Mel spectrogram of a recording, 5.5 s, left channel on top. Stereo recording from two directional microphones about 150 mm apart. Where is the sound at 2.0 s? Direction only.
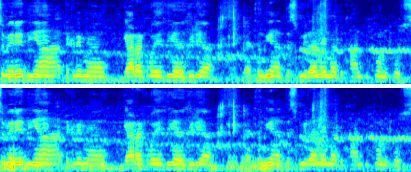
5° left (ahead or behind).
